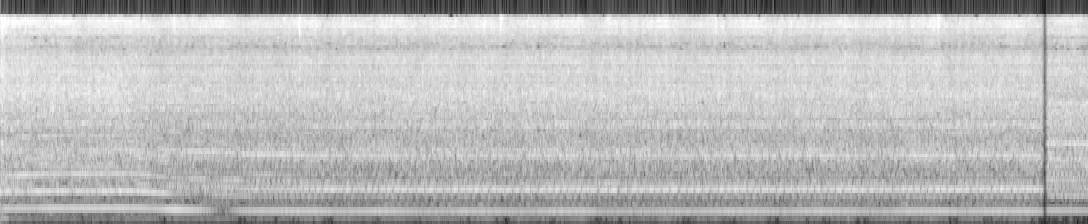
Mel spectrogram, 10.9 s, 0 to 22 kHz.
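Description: Lionel No. 97 coal elevator's motor running steadily and driving the conveyor that carries coal up to the hopper: a steady hum over a constant gritty mechanical noise, the hum dropping slightly in pitch about two seconds in.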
